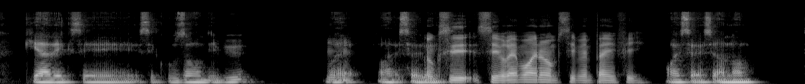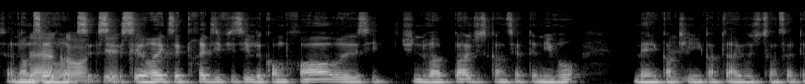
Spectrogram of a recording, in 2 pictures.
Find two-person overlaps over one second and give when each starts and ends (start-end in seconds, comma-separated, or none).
8.3-9.6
